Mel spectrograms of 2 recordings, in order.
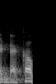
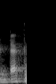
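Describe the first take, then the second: First: डेका with a clear final a sound; correct pronunciation. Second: Said in the usual way. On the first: Shown as a demonstration. Teacher corrects students' डेक to डेका. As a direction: say डेका, ending on an open a. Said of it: "डेका बोलेंगे". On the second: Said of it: "डेक नहीं बोलेंगे".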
